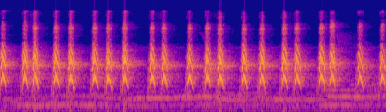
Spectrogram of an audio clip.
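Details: Harsh ngebrem ngekek chatter from a male sooty-headed bulbul, meant to stimulate breeding drive: rasping notes in quick pairs and short runs, about two to three per second, over a low humming tone.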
